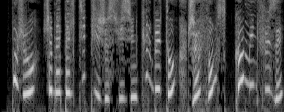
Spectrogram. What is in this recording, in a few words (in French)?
voix animation; tipi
